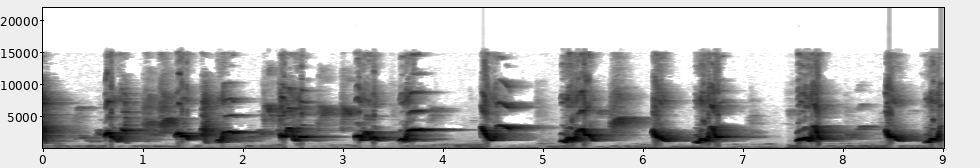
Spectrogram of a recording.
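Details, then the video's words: Loud pitohui song from a songbird training recording: a steady run of brief, rasping whistled phrases, each slurring up then down, given about once per second with short pauses between, over a quiet background. "Masteran Burung Pitohui MP3 _Suara Kenceng"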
